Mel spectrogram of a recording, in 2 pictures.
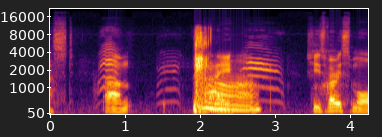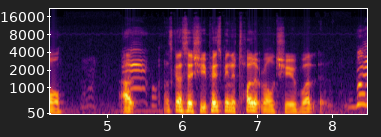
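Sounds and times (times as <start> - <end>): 
speech: 0.0 - 1.2, 1.9 - 4.5, 5.2 - 8.1
small kitten in a cast meowing: 1.4 - 3.1.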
